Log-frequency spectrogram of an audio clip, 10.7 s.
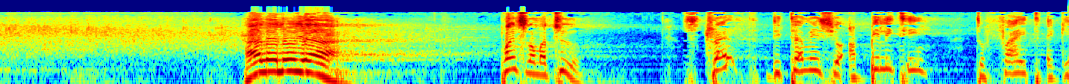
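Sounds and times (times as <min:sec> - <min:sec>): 
crowd clapping hands: 0:00.0 - 0:05.3
speech: 0:02.4 - 0:03.6, 0:05.0 - 0:05.9, 0:06.8 - 0:10.6.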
